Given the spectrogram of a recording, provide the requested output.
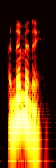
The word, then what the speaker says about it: anemone: or who works for flowers em no sorry a n e m o n e anemone anemone so um this start uh here the a is actually pronounced like an ER like uh anime and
